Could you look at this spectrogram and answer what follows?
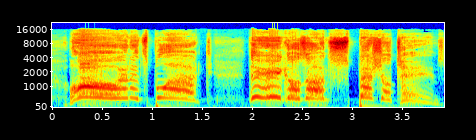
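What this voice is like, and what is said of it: Poor imitation of a sportscaster's call. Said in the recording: “I'm doing a really bad job ... He just has a hard voice to... ... a hard voice to reenact”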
